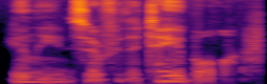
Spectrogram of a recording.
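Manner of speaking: ordinary delivery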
